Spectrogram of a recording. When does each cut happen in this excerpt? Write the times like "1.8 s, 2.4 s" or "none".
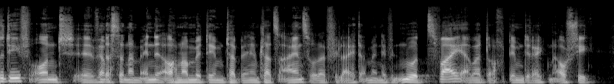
1.0 s, 4.3 s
